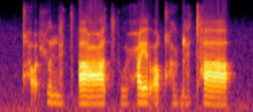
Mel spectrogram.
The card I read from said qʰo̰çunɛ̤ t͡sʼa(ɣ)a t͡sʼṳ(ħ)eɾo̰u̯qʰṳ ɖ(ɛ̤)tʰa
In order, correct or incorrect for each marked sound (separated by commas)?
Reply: incorrect, correct, correct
